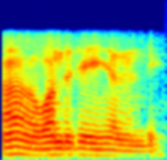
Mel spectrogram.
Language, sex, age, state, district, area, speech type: Telugu, male, 45-60, Andhra Pradesh, Eluru, urban, conversation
